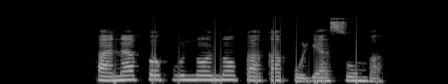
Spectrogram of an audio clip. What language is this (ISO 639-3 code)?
tvu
